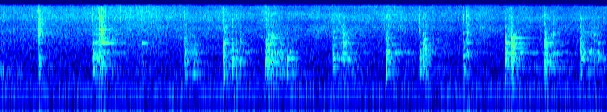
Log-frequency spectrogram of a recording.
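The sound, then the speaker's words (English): Mushrooms sizzle on a grill as they release their water and start to cook, with a steady, hissing crackle, broken by a dozen or so sharp clicks and scrapes at a loose, uneven rhythm. Nobody speaks. “I can tell that they're releasing their water, so they're starting to cook.”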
